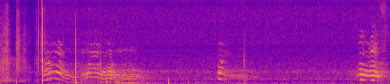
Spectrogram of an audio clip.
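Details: A French Bulldog indoors gives wavering, whining yelps and barks, bending up and down in pitch, trying to drive off window washers cleaning the apartment windows.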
